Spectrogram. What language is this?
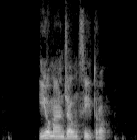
Interlingua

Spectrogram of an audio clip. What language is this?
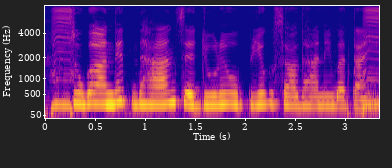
Bhojpuri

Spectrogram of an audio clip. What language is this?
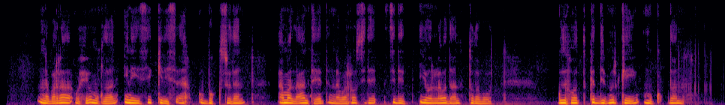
Somali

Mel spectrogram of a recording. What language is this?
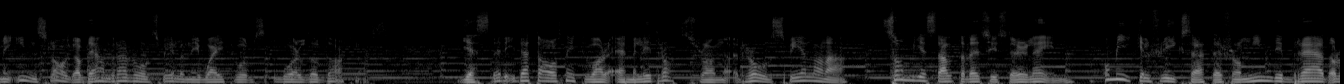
Swedish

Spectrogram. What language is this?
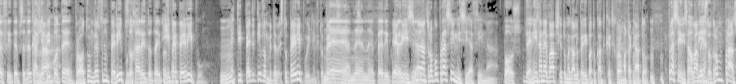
Greek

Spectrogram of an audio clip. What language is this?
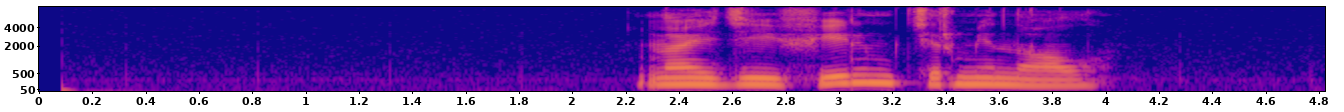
Russian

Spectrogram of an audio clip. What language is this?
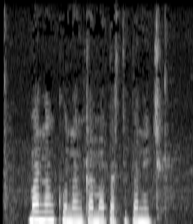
Arequipa-La Unión Quechua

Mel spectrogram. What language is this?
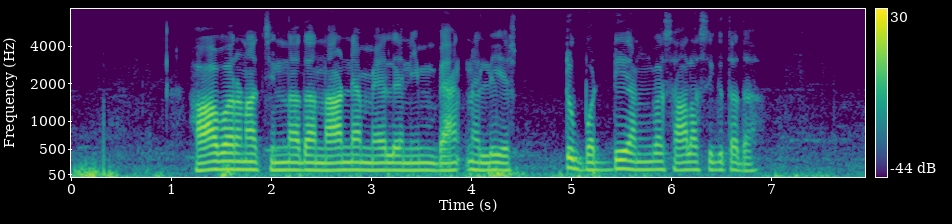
Kannada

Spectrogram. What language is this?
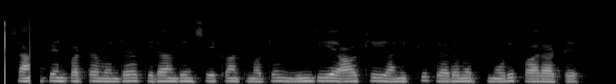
Tamil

